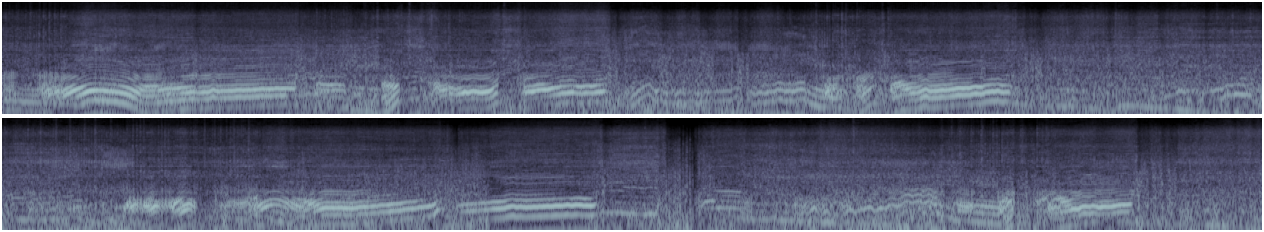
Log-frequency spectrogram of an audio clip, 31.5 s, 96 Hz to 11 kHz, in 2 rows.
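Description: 300 cc two-stroke enduro motorcycle engine revving up and falling back again and again as the rider opens and closes the throttle through the corners.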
